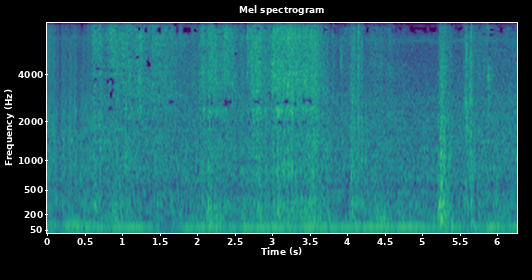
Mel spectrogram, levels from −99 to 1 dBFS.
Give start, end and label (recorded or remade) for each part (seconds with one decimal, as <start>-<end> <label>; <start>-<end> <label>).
0.0-0.6 remade; 0.6-6.3 recorded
